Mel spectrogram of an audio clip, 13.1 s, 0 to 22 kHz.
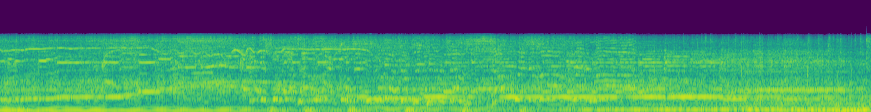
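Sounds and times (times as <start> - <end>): electric guitar long notes: 0.0 - 13.0
live rock band playing: 0.0 - 13.0
steady bass line: 0.0 - 13.0.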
